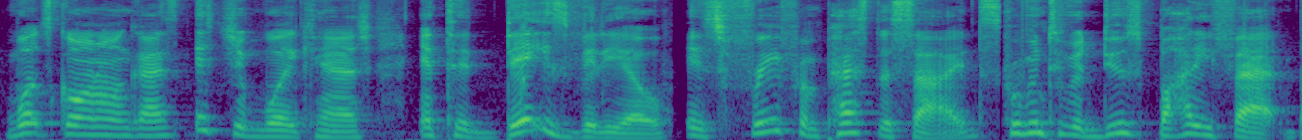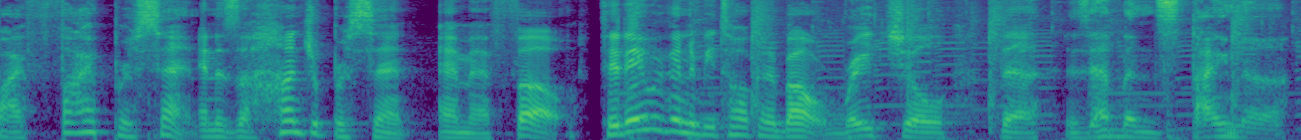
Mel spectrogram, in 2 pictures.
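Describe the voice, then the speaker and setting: A man's voice: mid-range voice, a little mellow. A man hosting a casual gaming commentary channel, joking and chatty as he reviews a character. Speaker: game reviewer and channel host.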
